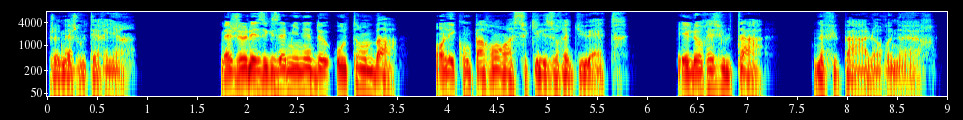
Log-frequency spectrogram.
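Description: A man reading a fantasy novel aloud in the first person, steady and restrained, in a slightly dull recording. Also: sits low, moderate pace, husky, no room sound. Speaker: audiobook narrator. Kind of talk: scripted narration of a fantasy novel.

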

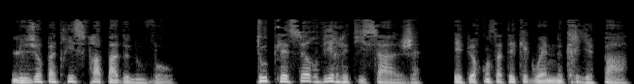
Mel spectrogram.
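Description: A man narrating a fantasy audiobook with lively, dramatic reading. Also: low voice, breathy edge, dry recording.

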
